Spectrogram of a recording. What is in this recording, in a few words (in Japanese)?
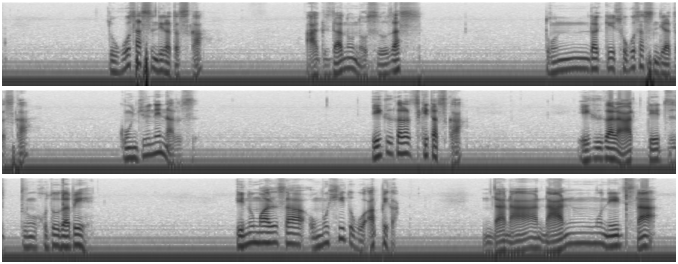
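ハナメとコウメ, 秋田弁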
